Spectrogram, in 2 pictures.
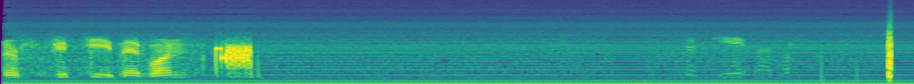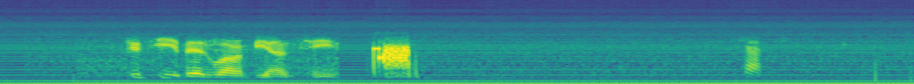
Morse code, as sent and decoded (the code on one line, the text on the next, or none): none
